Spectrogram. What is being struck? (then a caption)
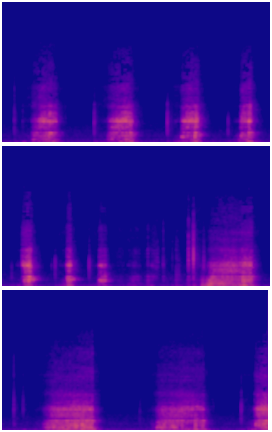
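Wax-coated scratch-art card scratched with a wooden stick. A wooden stick scratches the black wax coating of a thin, flat scratch-art picture card lying on a table, working over the waves at the bottom right. Eleven separate bright, raspy scraping strokes are heard, some quick and some drawn out, with a hiss concentrated in the upper range and almost no low end.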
